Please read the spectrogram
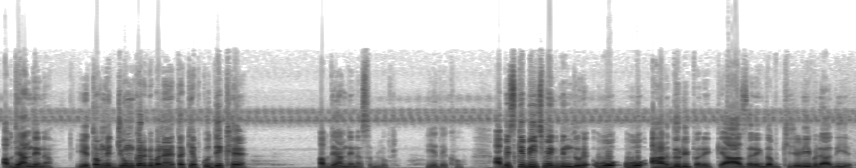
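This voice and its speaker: A man's voice: on the high side, animated, normal speed, clean tone, no echo. Repetitive, questioning male physics teacher. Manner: repeats phrases, keeps checking understanding. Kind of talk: classroom lecture.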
